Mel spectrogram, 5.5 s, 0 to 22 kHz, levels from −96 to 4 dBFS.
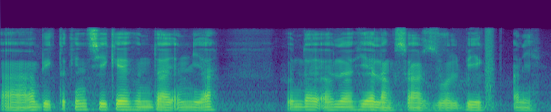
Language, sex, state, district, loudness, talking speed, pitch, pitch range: Mizo, male, Mizoram, Aizawl, -19 LUFS, 185 wpm, 95 Hz, 90-100 Hz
